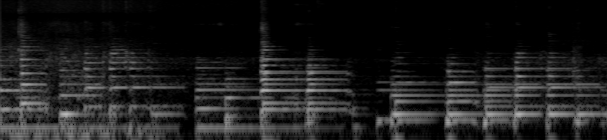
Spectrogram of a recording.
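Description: Nylon-string classical guitar playing chords, plucked and strummed, with short breaks about two and four seconds in.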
